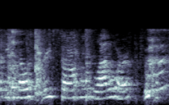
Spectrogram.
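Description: Indistinct children's voices talking, with no clear words.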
